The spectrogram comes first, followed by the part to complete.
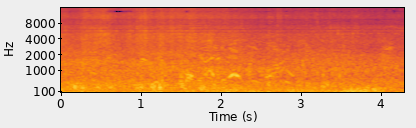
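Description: Small surf waves washing through shallow water, with wind rumbling on the microphone.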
